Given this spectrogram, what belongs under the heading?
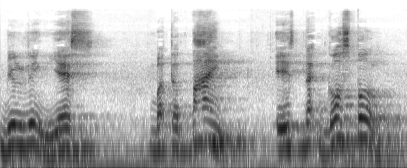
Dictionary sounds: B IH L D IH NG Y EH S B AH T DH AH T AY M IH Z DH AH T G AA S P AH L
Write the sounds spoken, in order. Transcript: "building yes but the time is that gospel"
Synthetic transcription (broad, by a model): B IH L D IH NG Y EH S B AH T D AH T AY M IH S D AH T G AA S P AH L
